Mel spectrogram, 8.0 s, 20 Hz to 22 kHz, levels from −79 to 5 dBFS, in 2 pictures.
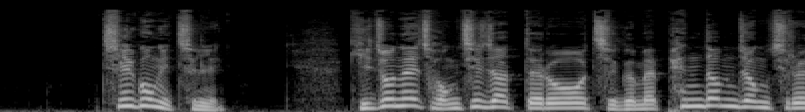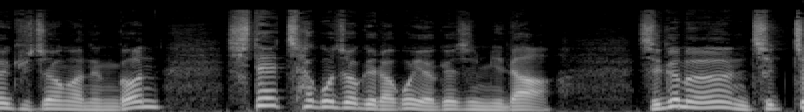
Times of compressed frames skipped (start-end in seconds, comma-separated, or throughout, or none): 7.41-7.43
